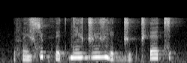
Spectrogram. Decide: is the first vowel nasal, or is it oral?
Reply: nasal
